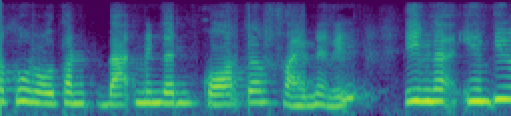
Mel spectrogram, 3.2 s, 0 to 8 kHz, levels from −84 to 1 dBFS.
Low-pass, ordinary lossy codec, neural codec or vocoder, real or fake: 7.2 kHz; none; codec, 16 kHz in and 24 kHz out, 0.6 kbps, FireRedTTS-2 codec; fake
